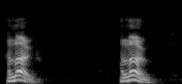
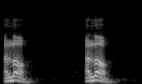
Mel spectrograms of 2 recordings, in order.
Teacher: they were pronouncing that last diphthong, the O diphthong, as more like a O, the Italian O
